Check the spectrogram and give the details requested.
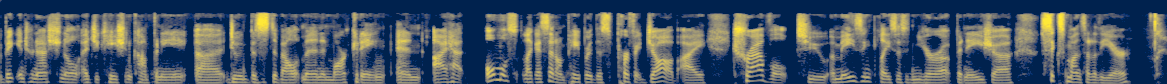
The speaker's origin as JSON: {"language": "English", "country": "Canada", "tie": "born or raised there", "also_born_or_lived": "Penang, Malaysia", "moved": "as an adult", "lives_now": "Ubud, Indonesia", "said": "I grew up, I was born in Malaysia. I grew up in an island called Penang. And I moved to Canada when I was about 8 years old in the city"}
